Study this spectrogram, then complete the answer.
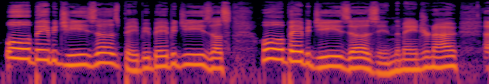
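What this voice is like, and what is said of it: Sung imitation with Irish accent. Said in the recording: “the Irish limerick thing ... my best Colin Farrell impersonation, and I don't think it worked”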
